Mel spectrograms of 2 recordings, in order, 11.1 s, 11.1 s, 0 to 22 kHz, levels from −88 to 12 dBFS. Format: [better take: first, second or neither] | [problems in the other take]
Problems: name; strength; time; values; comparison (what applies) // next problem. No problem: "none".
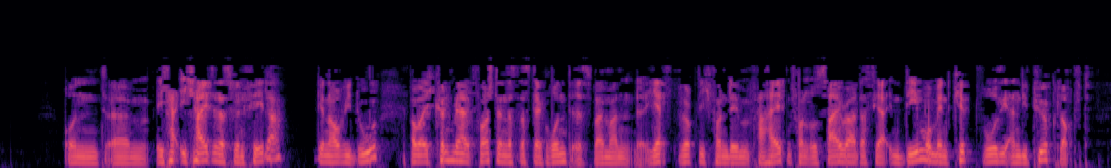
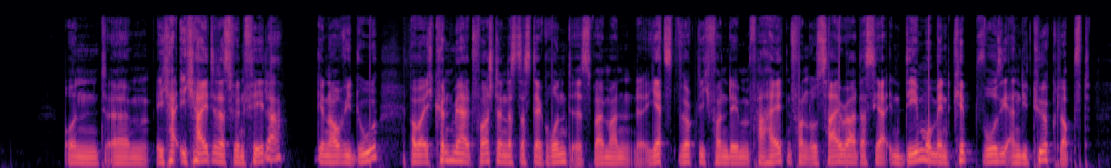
second | garbled, watery; badly; nothing above 5 kHz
